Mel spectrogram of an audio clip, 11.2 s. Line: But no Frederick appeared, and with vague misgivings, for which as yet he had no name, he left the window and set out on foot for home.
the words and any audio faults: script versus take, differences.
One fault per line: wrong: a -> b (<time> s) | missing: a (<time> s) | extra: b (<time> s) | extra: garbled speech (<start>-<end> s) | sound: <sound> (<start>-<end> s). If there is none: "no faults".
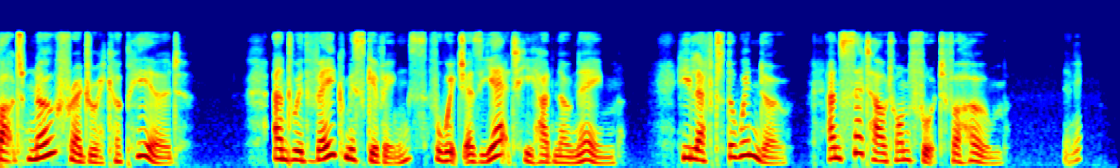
sound: laugh (10.7-10.8 s)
